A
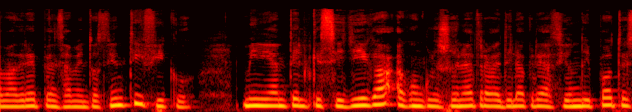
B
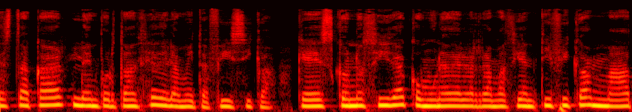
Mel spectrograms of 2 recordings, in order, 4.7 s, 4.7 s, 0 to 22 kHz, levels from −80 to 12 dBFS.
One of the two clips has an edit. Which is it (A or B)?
B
